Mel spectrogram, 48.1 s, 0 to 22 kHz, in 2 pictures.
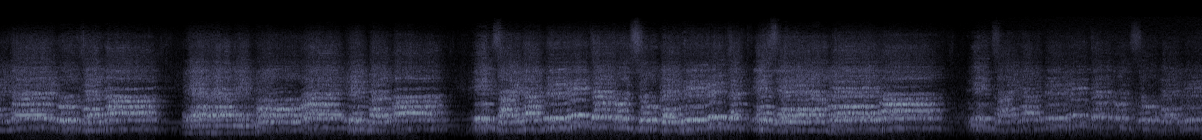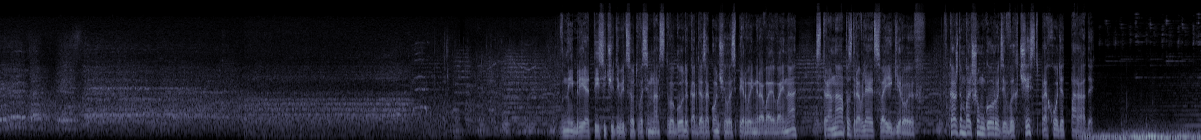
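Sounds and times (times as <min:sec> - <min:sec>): men's choir singing: 0:00.0 - 0:32.4.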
